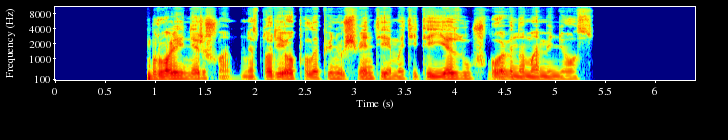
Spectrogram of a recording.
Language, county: Lithuanian, Alytus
